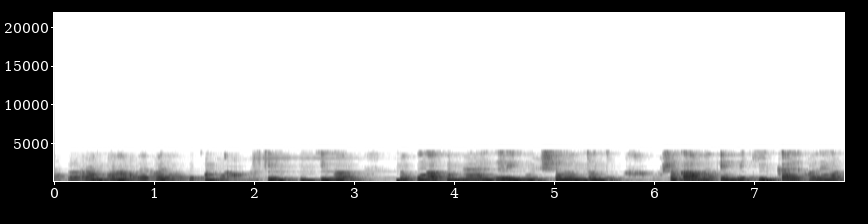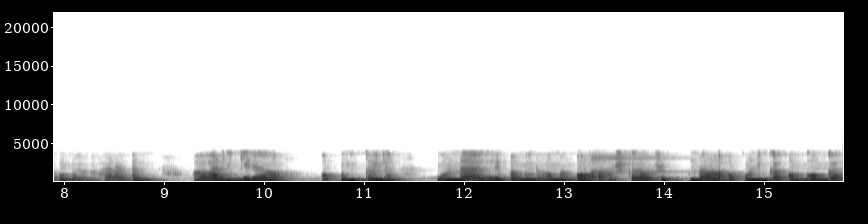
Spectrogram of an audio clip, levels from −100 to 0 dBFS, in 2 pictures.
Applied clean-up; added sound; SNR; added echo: neural separator model SepFormer DNS4.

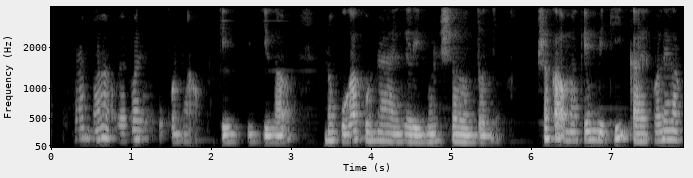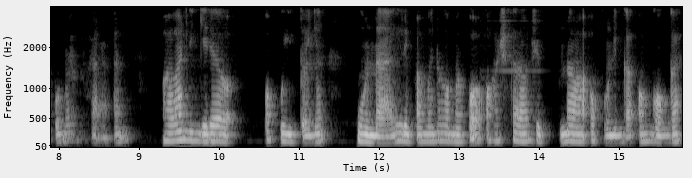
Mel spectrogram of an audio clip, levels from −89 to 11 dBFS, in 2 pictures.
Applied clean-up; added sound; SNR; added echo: neural mask model DeepFilterNet 3.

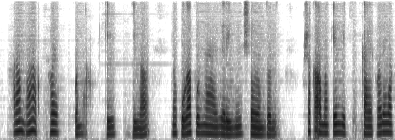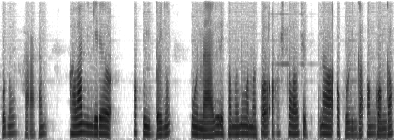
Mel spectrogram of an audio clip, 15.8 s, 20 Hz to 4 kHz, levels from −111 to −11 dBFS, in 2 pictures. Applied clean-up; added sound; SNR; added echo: neural separator model SepFormer WHAMR!.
